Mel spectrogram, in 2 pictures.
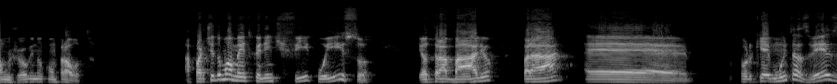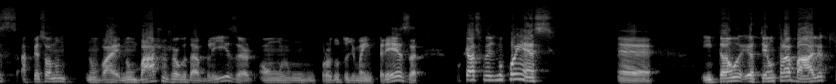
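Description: From 1.21 to 1.83 s, comfort noise in place of the background takes over: the real background becomes a steady, featureless hiss about 11 dB quieter, likely from Opus discontinuous transmission. A spectrogram shows a smooth, uniform band; the waveform's floor visibly narrows.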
